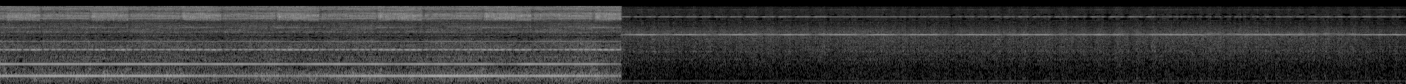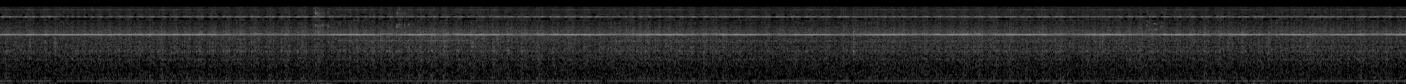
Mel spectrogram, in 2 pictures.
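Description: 2 kW high-frequency spindle of a DATRON M8Cube CNC mill running at high speed as a small cutter machines an aluminium front panel: a loud, steady whine with several steady tones and a hiss of cutting. About six seconds in it switches abruptly to a quieter, steady high whine.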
